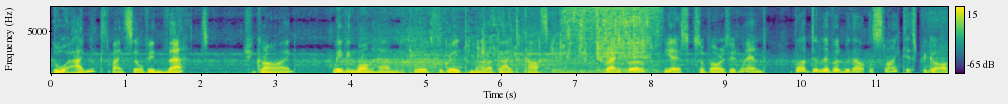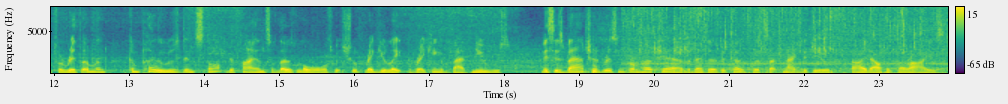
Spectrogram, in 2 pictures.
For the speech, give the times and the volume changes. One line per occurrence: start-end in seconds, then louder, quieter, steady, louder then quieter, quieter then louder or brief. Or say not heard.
0.0-23.8 steady.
